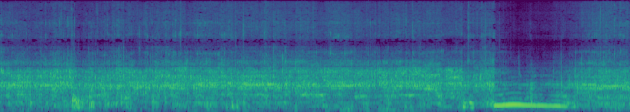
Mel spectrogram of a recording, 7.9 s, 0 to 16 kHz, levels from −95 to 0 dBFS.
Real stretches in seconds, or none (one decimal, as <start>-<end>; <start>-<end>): 0.7-1.3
